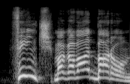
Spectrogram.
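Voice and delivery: high-pitched angry bawl; bellowing. A narrator's reading. Sir Hugo bawls at Finch on the phone. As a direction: roar the insult down the phone. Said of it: "bőgte".

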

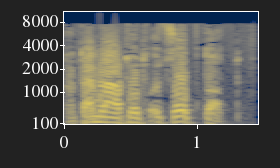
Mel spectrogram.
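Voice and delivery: loud, harsh rebuke at a pestering comrade; rough scolding. A narrator's reading. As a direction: snap at him to leave her be. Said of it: "durván szólt rá". (durva, hangos rendreutasítás)

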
